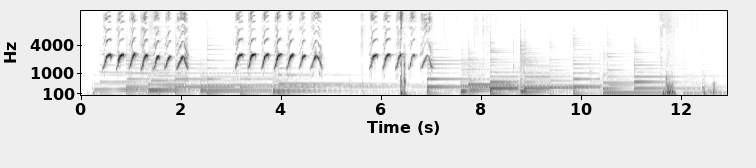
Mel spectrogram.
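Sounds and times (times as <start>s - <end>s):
guitar music: 0.2s - 12.9s
cockatiel chirping: 0.4s - 2.2s, 3.1s - 4.9s, 5.7s - 7.1s.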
